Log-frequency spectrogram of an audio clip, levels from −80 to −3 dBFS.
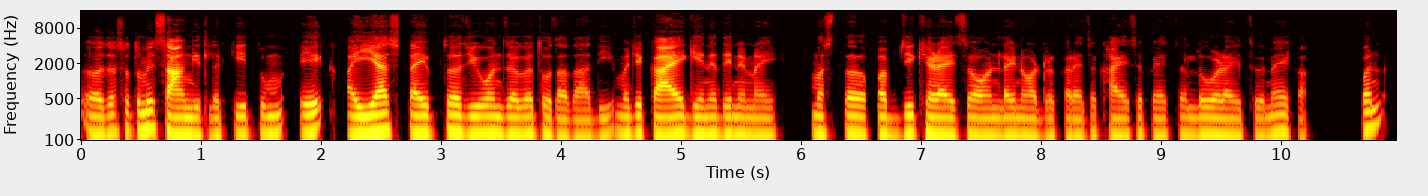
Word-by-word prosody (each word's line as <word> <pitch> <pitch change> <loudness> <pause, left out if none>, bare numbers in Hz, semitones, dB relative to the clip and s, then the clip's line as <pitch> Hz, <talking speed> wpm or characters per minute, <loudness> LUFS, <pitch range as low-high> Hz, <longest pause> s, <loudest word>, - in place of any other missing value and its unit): अ, 125 -2 +1
जसं 135 +2 -4
तुम्ही 150 +2 +3
सांगितलं 120 -2 +4
की 125 -1 -2
तुम 125 0 -1 0.3
एक 145 - 0
अय्याश 130 +1 +5
टाईपचं 130 0 +2
जीवन 125 0 +1
जगत 125 0 0
होतात 115 -2 -3
आधी. 110 +2 -5
म्हणजे 130 0 -2
काय 120 0 +7
घेणं-देणं 120 0 -1
नाही, 115 0 -3 0.3
मस्त 125 +1 -5 0.2
पबजी 125 +1 0
खेळायचं, 120 -1 +1
ऑनलाईन 115 0 -1
ऑर्डर 115 0 -4
करायचं, 115 +1 -5
खायचं, 115 +1 -4
प्यायचं, 115 +1 -7
लोळायचं, 115 -1 -2
नाही 130 +1 -2
का? - - -10 0.5
पण 155 +3 +1
120 Hz, 160 wpm, -25 LUFS, 115-125 Hz, 0.5 s, काय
